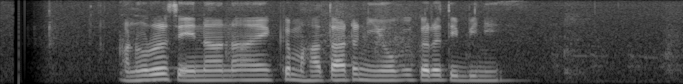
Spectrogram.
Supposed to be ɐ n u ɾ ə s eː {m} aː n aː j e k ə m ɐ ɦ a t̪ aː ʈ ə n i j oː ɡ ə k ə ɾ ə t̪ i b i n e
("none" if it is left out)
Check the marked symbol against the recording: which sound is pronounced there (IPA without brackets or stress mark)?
n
